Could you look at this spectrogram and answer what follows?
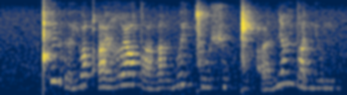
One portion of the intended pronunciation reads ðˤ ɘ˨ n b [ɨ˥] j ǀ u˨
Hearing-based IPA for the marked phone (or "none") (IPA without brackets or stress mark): ə˥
